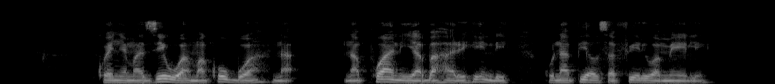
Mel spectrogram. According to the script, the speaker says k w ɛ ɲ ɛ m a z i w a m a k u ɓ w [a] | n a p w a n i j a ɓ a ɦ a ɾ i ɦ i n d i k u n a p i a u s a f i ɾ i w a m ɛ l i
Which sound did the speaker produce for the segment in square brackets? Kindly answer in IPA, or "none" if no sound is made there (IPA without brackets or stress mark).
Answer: a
